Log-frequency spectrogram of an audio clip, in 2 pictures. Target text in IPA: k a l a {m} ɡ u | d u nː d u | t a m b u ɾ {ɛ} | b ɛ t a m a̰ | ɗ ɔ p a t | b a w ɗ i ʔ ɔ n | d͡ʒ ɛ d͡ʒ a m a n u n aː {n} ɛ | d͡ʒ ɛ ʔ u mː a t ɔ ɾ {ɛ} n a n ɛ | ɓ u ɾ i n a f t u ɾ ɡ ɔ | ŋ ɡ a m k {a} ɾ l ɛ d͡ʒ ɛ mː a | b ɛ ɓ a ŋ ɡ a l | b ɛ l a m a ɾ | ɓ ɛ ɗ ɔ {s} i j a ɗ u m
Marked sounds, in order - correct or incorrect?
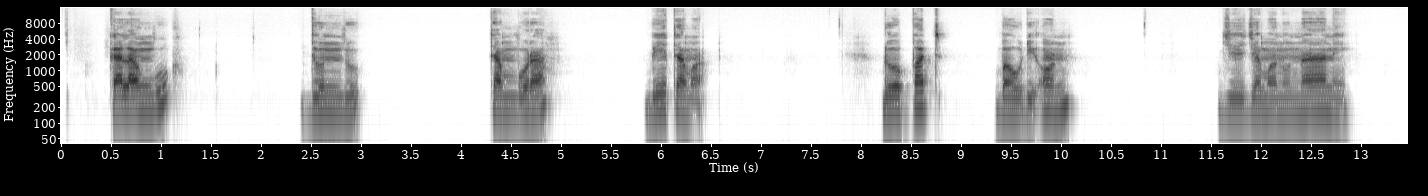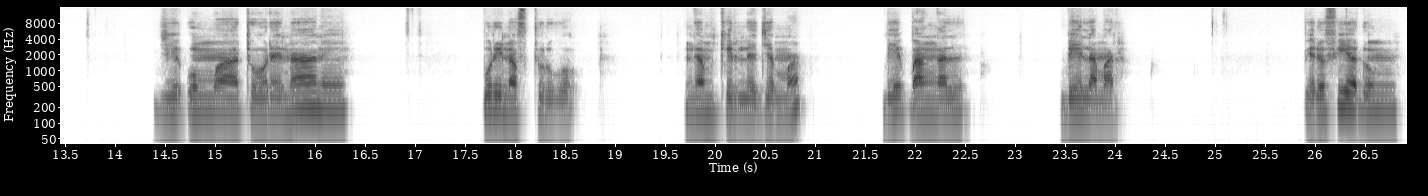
incorrect, incorrect, correct, correct, incorrect, incorrect

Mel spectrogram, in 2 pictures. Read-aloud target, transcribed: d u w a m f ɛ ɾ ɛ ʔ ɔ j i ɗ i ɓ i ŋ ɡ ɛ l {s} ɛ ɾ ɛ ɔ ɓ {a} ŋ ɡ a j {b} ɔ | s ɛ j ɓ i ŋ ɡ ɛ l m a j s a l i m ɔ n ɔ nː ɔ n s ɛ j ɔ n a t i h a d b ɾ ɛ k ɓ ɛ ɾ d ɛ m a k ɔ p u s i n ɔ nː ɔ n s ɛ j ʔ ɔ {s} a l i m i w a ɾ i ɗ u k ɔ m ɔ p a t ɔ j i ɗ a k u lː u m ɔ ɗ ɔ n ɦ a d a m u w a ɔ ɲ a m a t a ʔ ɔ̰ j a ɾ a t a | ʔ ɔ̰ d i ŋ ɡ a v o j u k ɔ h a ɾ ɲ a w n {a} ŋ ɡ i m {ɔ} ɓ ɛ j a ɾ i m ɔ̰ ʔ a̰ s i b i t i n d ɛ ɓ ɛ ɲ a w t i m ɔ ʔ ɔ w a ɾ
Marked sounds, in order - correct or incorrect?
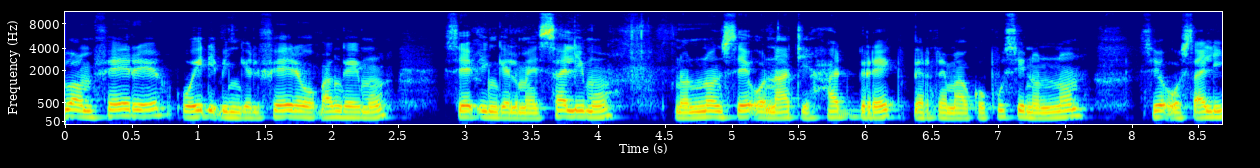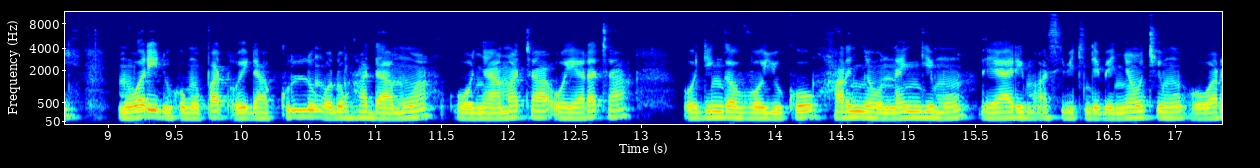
incorrect, correct, incorrect, correct, correct, correct

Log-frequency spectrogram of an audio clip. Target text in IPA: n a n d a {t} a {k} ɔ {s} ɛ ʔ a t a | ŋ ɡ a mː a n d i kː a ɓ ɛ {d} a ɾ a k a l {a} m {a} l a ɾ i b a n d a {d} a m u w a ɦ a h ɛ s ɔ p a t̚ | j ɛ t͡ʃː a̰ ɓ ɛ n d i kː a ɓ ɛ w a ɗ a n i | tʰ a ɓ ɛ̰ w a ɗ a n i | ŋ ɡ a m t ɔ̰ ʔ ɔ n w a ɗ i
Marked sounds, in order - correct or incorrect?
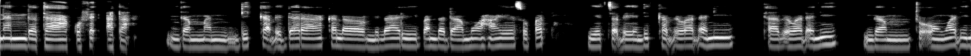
correct, correct, incorrect, correct, correct, incorrect, correct

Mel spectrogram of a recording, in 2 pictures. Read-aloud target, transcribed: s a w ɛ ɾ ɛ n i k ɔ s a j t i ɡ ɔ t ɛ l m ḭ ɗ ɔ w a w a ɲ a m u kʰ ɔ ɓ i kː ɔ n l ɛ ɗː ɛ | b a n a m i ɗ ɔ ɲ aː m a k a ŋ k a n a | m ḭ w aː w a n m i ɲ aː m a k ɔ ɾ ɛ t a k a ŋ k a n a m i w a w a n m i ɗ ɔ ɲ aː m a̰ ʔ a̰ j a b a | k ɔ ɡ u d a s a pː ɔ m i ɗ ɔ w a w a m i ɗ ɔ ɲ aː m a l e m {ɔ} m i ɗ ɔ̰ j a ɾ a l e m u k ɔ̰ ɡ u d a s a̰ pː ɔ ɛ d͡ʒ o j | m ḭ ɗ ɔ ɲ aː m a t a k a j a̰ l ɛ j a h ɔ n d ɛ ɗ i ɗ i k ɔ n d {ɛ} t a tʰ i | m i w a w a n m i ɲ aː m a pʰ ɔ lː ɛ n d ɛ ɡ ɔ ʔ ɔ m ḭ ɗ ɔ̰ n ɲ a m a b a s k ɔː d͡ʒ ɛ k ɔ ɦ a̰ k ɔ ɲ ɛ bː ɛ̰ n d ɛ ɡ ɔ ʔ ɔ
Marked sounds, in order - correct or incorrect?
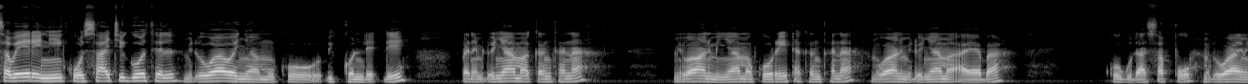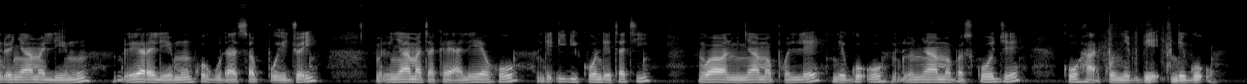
incorrect, correct

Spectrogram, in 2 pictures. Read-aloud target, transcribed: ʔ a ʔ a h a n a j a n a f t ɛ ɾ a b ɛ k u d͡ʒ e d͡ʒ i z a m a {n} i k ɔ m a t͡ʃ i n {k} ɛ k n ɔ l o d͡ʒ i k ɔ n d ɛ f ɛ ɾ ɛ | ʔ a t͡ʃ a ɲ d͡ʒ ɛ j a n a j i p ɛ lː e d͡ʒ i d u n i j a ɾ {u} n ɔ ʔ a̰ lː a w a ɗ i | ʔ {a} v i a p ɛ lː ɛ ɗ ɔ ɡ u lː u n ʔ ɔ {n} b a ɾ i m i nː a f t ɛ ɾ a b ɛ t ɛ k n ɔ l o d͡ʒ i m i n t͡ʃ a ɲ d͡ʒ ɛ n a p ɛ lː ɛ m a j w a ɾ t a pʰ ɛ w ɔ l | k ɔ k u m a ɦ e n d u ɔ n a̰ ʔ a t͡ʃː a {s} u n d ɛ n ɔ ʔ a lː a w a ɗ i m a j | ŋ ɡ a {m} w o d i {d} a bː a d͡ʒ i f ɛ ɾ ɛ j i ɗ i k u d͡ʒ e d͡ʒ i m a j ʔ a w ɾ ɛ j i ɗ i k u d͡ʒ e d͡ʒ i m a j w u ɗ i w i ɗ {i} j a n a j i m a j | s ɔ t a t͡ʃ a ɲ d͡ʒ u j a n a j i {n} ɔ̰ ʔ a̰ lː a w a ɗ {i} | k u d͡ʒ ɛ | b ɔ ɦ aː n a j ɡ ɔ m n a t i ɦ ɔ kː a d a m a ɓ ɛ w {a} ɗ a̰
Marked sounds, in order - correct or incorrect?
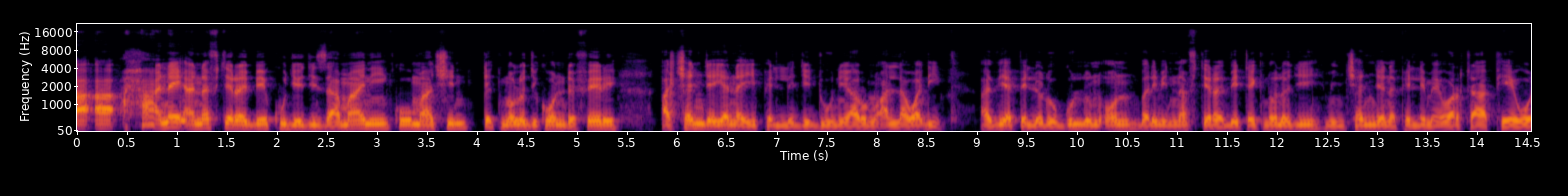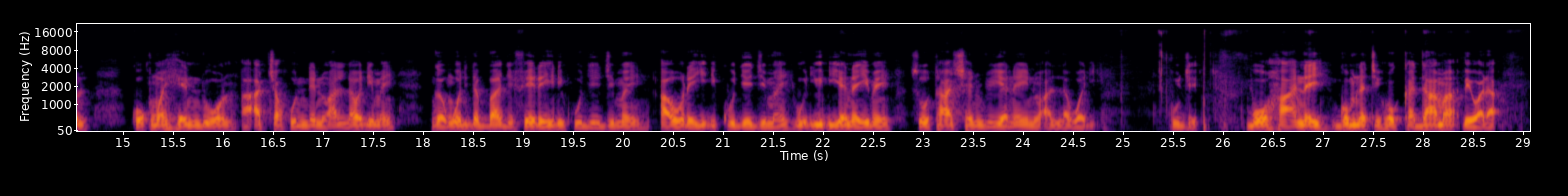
correct, incorrect, correct, correct, correct, incorrect, correct, correct, correct, correct, correct, correct

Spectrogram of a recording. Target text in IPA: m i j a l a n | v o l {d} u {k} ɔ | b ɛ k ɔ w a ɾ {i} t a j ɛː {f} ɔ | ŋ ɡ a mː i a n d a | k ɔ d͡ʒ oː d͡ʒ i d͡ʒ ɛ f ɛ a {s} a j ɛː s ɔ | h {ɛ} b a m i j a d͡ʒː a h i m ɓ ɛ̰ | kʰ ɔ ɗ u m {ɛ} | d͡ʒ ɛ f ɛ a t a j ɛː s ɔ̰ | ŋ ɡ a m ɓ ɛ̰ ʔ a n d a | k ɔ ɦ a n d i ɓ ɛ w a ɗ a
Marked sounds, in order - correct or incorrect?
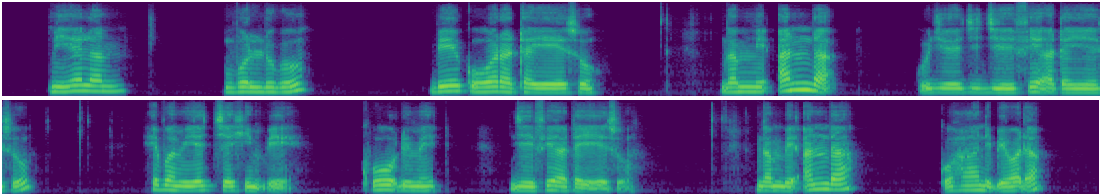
correct, incorrect, incorrect, incorrect, incorrect, correct, correct

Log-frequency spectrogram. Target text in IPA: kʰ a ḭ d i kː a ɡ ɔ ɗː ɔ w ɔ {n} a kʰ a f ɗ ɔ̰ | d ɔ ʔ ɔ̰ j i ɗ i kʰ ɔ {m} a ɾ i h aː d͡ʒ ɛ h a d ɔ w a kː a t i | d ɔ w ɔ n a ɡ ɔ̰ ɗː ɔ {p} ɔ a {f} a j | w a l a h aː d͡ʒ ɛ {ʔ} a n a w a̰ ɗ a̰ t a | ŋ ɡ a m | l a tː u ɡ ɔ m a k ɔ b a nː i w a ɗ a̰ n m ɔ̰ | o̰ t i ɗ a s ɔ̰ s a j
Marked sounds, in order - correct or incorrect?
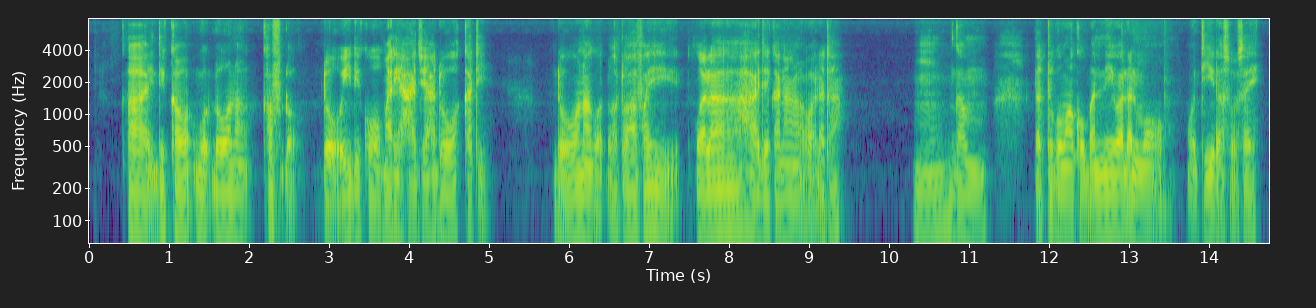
correct, correct, incorrect, correct, incorrect

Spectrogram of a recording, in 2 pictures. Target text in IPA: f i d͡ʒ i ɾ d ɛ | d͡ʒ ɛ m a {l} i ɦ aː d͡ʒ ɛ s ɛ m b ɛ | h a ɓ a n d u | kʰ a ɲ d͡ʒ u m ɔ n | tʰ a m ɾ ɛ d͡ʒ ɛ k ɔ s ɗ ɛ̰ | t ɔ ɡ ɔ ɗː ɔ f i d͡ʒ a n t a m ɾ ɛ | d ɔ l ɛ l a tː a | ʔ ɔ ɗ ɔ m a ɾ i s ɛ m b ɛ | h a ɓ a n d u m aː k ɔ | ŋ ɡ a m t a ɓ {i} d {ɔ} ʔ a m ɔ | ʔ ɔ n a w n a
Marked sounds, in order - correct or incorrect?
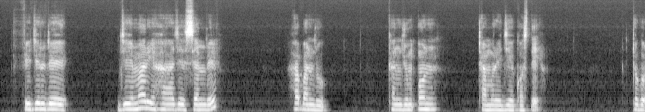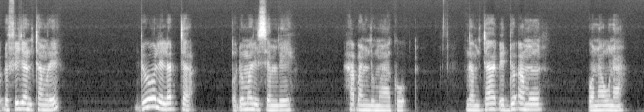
incorrect, incorrect, correct

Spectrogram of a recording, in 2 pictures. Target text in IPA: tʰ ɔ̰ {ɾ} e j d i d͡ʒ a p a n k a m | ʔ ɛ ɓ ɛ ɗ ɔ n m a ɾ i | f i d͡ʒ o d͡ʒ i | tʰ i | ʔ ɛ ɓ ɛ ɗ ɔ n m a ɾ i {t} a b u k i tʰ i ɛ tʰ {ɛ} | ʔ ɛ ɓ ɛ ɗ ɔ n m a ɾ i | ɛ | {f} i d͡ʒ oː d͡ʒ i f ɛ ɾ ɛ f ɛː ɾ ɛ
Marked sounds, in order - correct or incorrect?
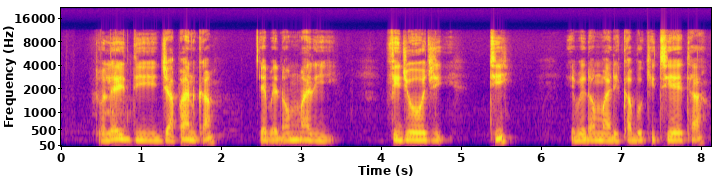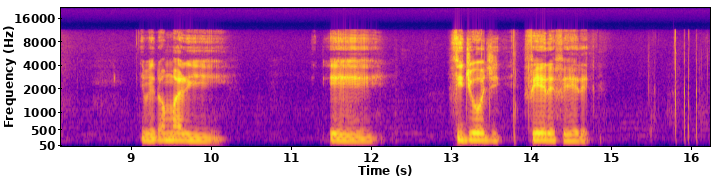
incorrect, incorrect, incorrect, correct

